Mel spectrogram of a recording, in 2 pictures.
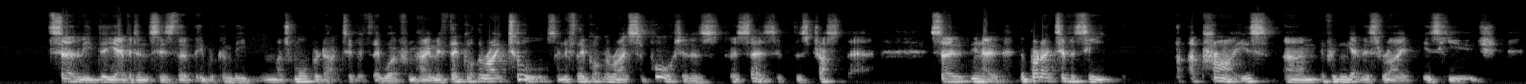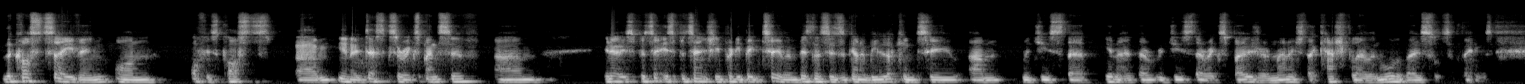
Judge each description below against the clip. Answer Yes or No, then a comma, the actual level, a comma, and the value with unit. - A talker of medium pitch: No, low, 115 Hz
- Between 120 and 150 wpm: No, fast, 205 wpm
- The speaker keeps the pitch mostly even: No, average, 3.2 semitones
